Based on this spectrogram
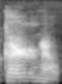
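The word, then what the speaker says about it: colonel: Não tinha nenhum R, aí você falou kernel, que é a pronúncia correta.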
